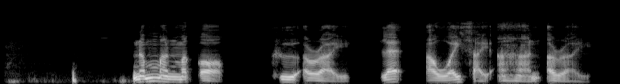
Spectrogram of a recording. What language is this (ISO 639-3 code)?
tha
